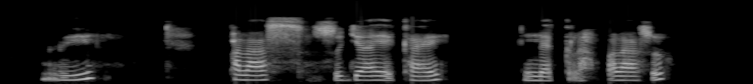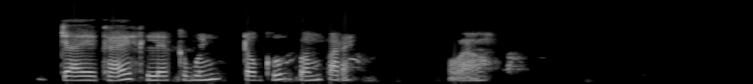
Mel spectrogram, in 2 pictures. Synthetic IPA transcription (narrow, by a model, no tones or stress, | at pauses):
li | palasːuɟajɛkʰaj | lɛkːla̰pa̰lasu | ɟajɛkajlɛkːbuɲtɔɡːɔbɐmpaɾɛ | wa̰ːw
